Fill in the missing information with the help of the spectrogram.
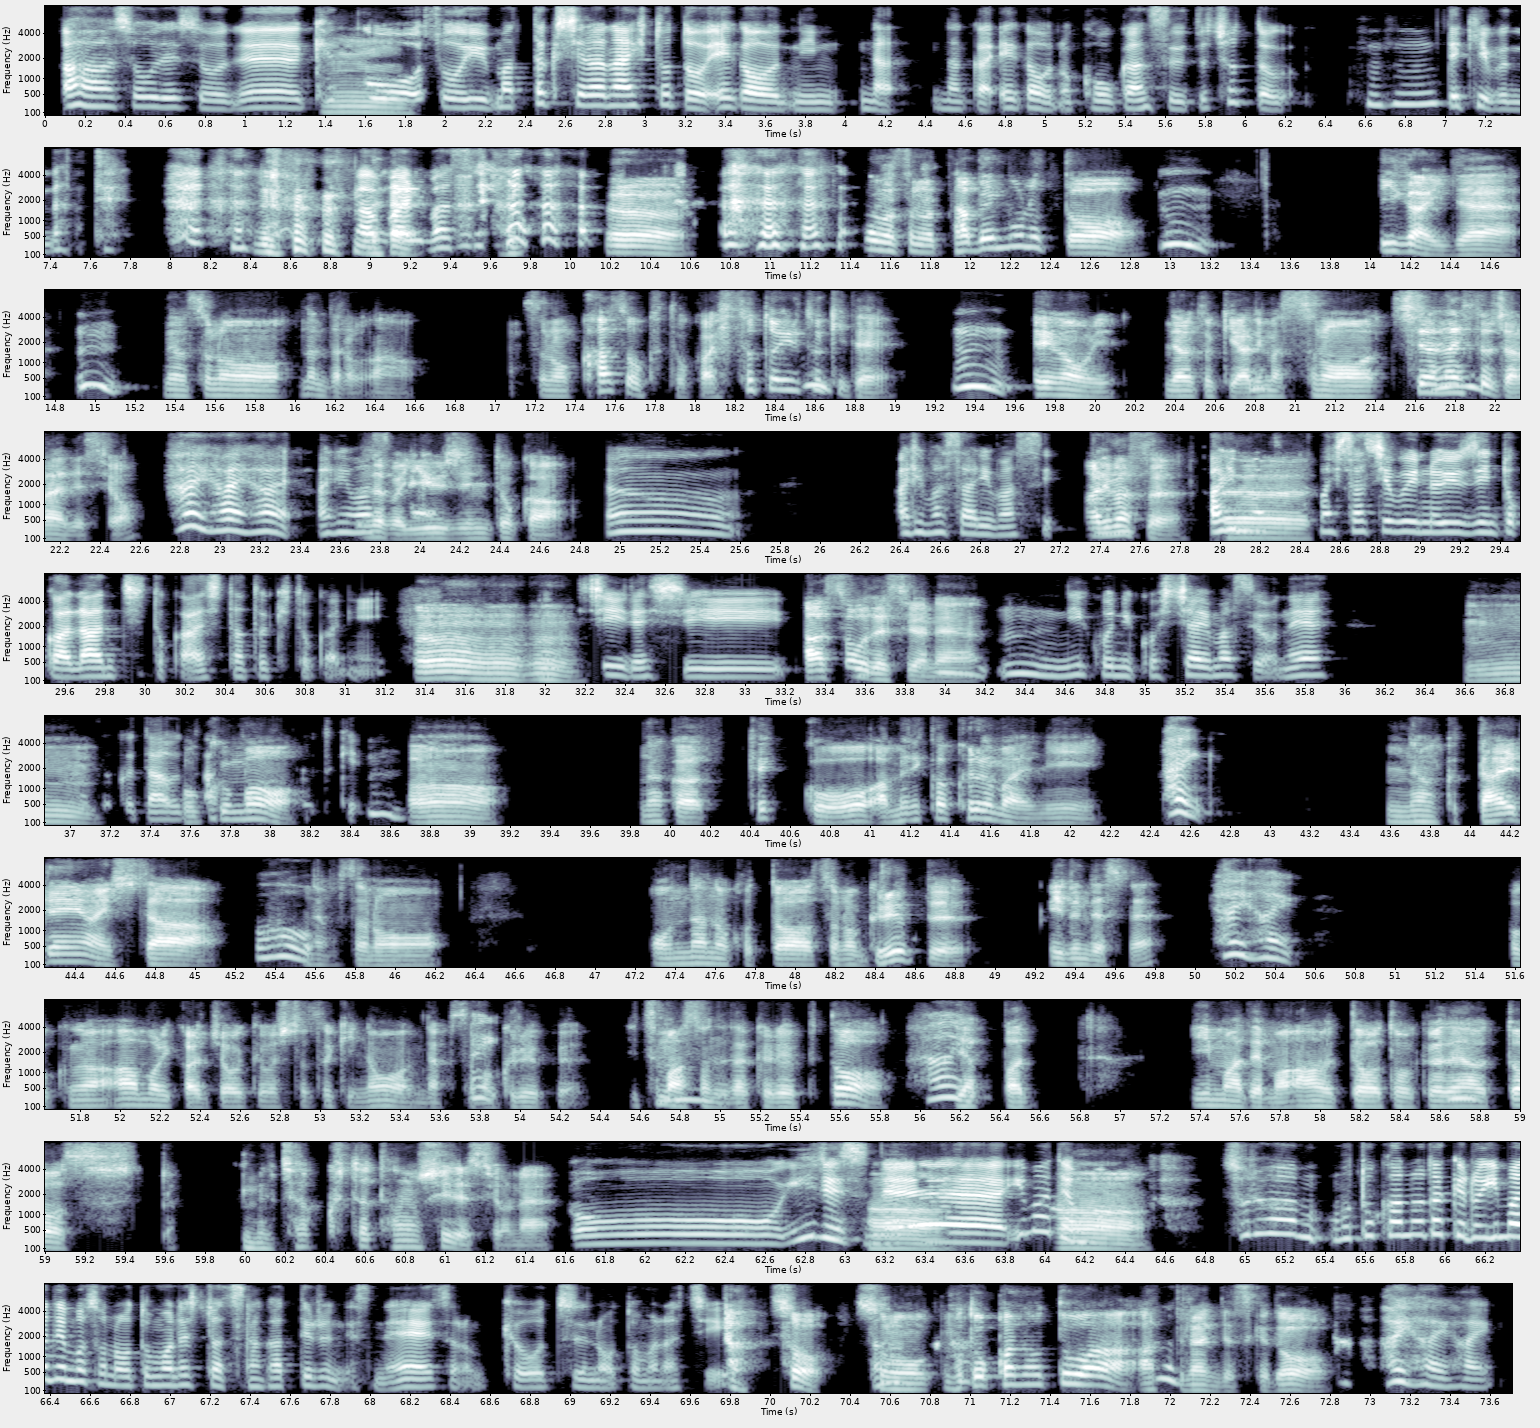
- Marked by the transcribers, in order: laugh; laughing while speaking: "ね"; laughing while speaking: "気分になって"; chuckle; tapping; laugh; other background noise
- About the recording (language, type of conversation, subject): Japanese, unstructured, あなたの笑顔を引き出すものは何ですか？
- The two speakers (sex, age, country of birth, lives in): female, 40-44, Japan, United States; male, 40-44, Japan, United States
